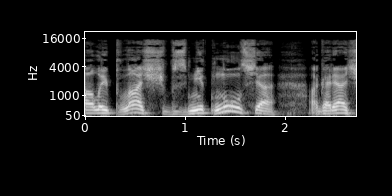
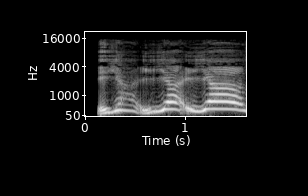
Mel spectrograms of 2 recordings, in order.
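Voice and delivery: rising louder, higher eager cries; excited shout; 11 semitones higher, 6 dB louder than usual. Acted. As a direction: pile on each time higher. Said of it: "закричали хлеб, вода, огонь". (возбуждённый, нарастающий крик)

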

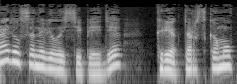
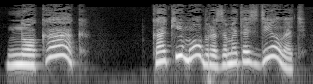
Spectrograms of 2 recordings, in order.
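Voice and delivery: put-on high, loud, questioning girl's voice; Daisy; 8 semitones higher, 5 dB louder than usual. A narrator's reading. Daisy asks how it could be done, puzzled high voice. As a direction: ask it high and insistent, puzzled.

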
